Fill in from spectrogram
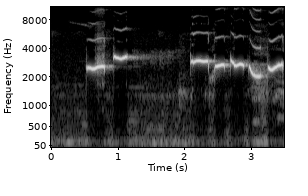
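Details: Magpie-robin in stressed condition giving morning song: pure whistled notes in two groups, a couple of level tones then a run of four or five sustained whistles, one dropping in pitch; low background murmur.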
